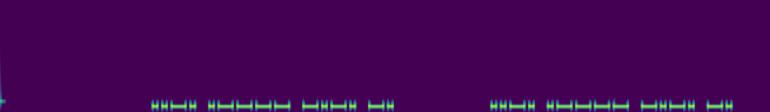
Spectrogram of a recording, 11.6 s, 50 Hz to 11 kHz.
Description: Morse code, heard as a keyed tone, about 17 wpm, 700 Hz. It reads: F1CN F1CN
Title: DXCC-100 Call Signs - 4 Characters - Repeated 3x - 17wpm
